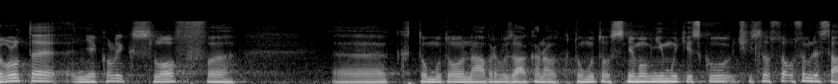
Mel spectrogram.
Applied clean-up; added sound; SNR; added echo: none; none; none; none.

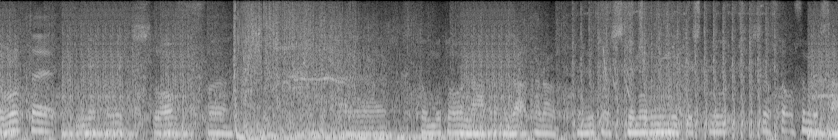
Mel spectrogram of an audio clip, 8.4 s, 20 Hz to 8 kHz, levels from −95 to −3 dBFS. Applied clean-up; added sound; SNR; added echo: none; Gunshot, gunfire; 0 dB; none.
